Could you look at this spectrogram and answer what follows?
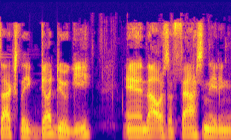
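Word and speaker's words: gadugi: go looking that word up, we actually said a doogie, but we found out we had an error in the pronunciation. It's actually gadoogie.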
